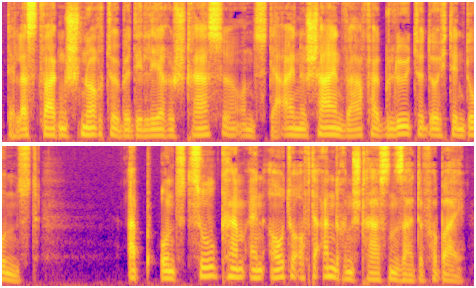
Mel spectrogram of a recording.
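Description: A man narrating a story in an expressive, steady reading. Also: fairly low pitch, unhurried, dry recording, clean studio sound. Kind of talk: audiobook narration.

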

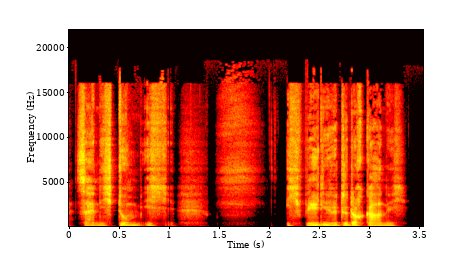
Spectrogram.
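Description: A man's voice: fairly low pitch, a little slow, husky. A man reading the part of a modest young witch girl who hesitates and hedges. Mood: hesitant. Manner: hesitant, fillers.

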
